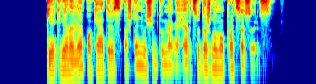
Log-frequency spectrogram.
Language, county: Lithuanian, Šiauliai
